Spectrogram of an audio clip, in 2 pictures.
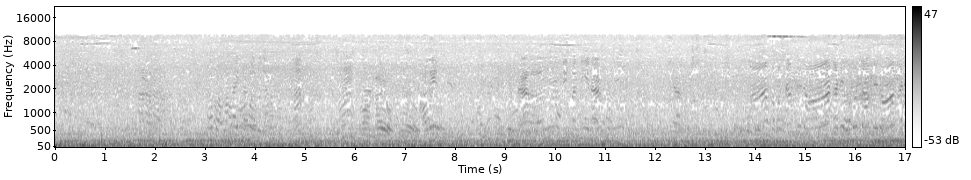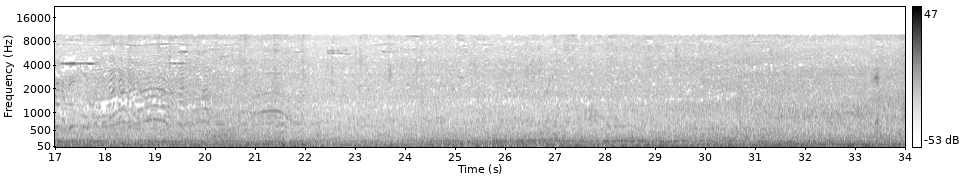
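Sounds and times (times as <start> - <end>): people talking: 0.0 - 34.0
traffic rumble: 0.0 - 34.0.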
